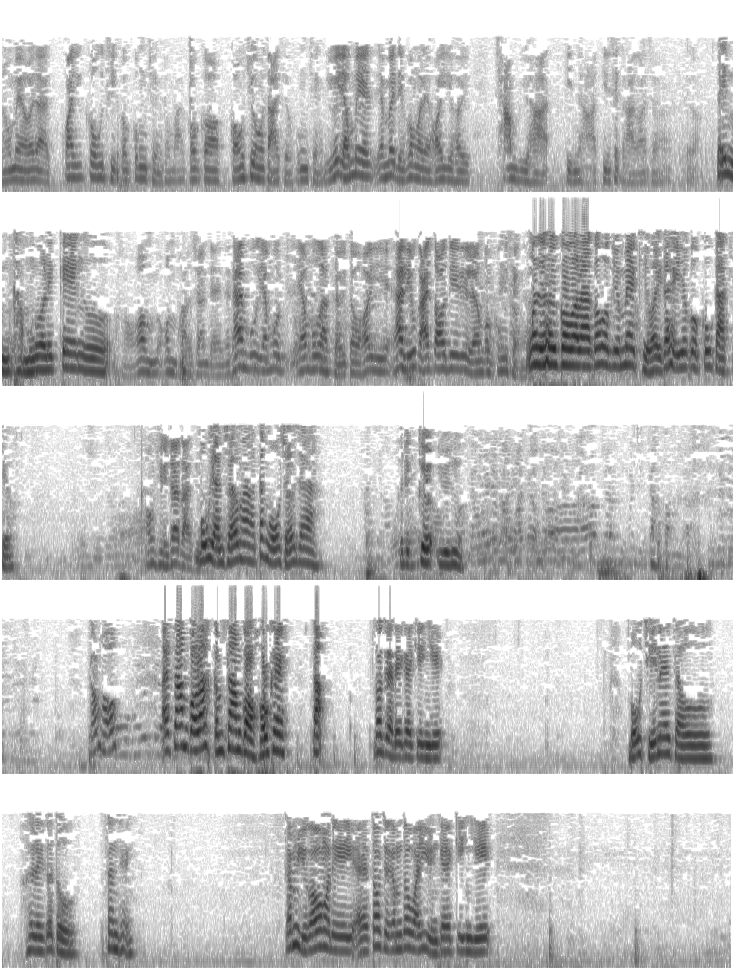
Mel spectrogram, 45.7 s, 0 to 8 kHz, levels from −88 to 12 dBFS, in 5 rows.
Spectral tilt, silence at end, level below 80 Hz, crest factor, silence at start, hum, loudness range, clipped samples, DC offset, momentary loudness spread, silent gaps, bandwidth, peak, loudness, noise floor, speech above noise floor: -7 dB/octave; 1.15 s; -38 dBFS; 16 dB; 0 s; none; 16 LU; 0.2%; under 0.1%; 22 LU; none; 8 kHz; 0 dBFS; -15 LUFS; -50 dBFS; 35 dB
